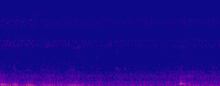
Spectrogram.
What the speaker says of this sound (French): Les abeilles sont très réticentes à la Flow Hive.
